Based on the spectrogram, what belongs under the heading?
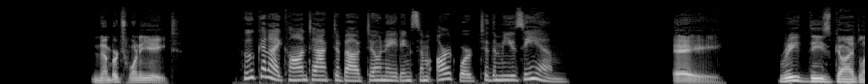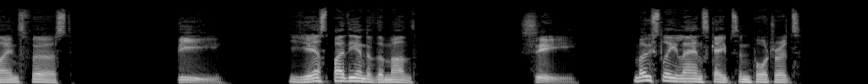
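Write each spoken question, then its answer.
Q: Who can I contact about donating some artwork to the museum?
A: A: Read these guidelines first.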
